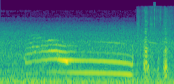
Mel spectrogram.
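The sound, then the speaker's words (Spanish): A kitten gives one drawn-out, clear meow lasting about a second, followed quickly by two short, chirpy mews over a faint background hum. “El gatito invita al visitante a dirigirse hacia la cocina.”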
